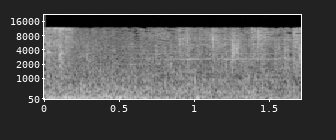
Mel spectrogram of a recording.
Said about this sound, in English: He'd lost control of some heavy coal trucks and they were pushing him along the track. Percy! Then Percy and his coal trucks came off the tracks.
